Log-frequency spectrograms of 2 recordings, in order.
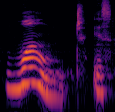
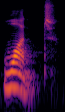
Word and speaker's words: won't: Y ojo aquí con la pronunciación. Won't. Esa O es como si fuera O-U. Won't. Rima con don't. ¿Ok? Ojo. Cuidado de no decir want.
